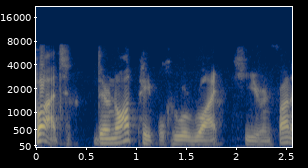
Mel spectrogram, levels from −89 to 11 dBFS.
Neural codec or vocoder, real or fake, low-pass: none; real; 7.2 kHz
